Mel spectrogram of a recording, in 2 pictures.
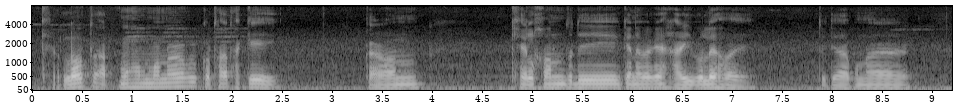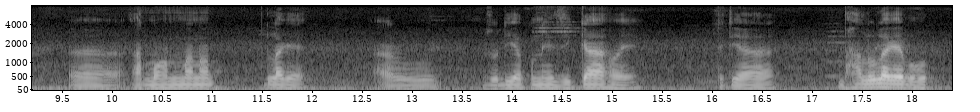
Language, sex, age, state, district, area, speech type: Assamese, male, 30-45, Assam, Golaghat, urban, spontaneous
